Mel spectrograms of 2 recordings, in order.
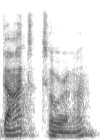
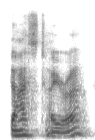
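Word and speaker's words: Daas Torah: we refer to as, I'm going to call it Dat Torah, which is really not the way to pronounce it. It would be Das Torah, right?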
